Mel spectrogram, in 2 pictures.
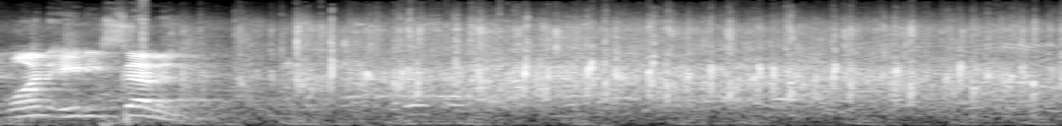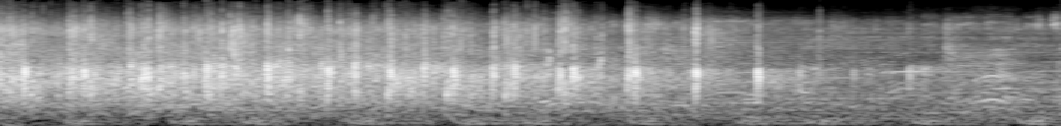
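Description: An audience cheers and applauds.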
